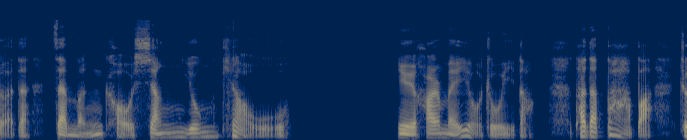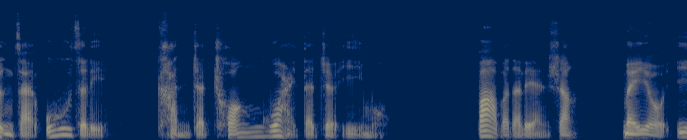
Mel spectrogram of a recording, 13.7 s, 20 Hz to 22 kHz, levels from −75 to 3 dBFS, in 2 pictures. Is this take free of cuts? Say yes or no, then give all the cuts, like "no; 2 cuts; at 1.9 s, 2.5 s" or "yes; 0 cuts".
yes; 0 cuts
